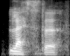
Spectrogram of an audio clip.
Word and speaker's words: Leicester: Red Leicester. Red Leicester. Is it spelled like stupid Leicester? The town name Leicester. It is spelled like the stupid Leicester. Like Midlands.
